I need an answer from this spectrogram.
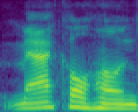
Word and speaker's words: McElhone: She pronounced it McElhone.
